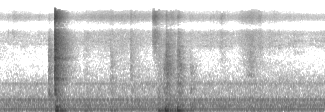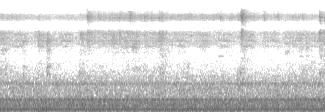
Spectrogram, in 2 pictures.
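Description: A blender jar being handled: a sharp clack as it comes off its motor base about a second in, then a short cluster of knocks around two seconds, with only a faint steady hum after that.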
